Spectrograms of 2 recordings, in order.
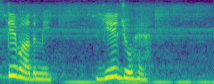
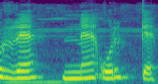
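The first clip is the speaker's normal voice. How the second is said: syllables pulled apart; much slower than usual. Shown as a demonstration. Teacher spells out the syllables.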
